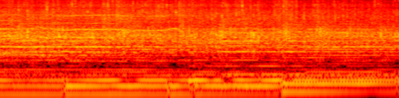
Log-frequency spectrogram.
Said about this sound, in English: There's two more hands right there. Church, can we give a lot of hand? Many, many people making that decision. No, no, no, no. Don't give God a golf clap.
